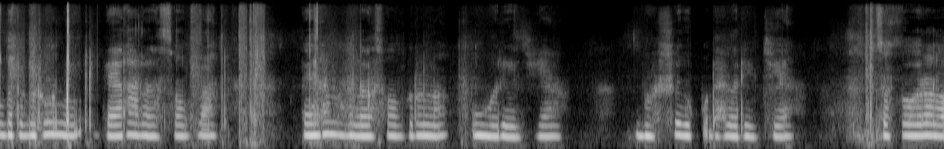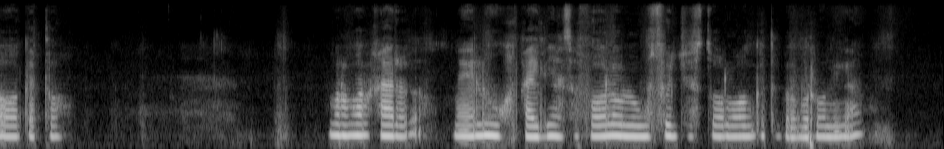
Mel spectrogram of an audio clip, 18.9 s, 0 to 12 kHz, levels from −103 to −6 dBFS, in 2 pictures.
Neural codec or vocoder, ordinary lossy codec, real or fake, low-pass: codec, 44.1 kHz, 7.8 kbps, Pupu-Codec; none; fake; 10.8 kHz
